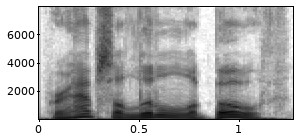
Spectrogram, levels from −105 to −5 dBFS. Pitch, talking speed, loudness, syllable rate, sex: 135 Hz, 235 wpm, -15 LUFS, 6.0 syllables/s, male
